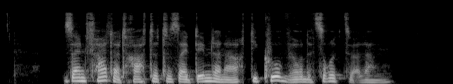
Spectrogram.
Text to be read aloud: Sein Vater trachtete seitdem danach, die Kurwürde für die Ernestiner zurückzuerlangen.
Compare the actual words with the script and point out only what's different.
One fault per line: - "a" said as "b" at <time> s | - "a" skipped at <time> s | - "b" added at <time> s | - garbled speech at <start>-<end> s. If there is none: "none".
- "für die Ernestiner" skipped at 3.1 s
